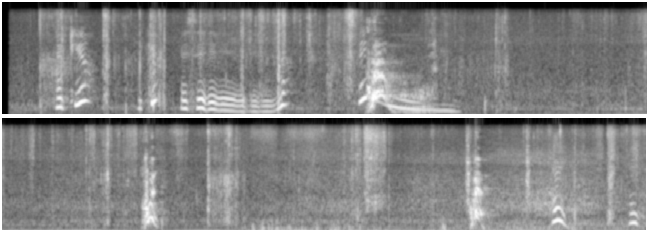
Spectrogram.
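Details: Corgi playing in snow, giving drawn-out, wavering howl-like cries that slide downward in pitch, three in the first five seconds, then quieter short yips and scuffling, with human voices nearby.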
